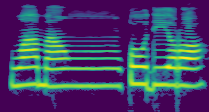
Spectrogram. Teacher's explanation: کیونکہ قاف حروف التفخیم میں سے ہے اور غنہ اپنے اگلے والے حرف کا حکم لیتا ہے تفخیم میں اور ترقیق میں، تو ہمیں یہ غنہ کو بھی بھاری آواز میں ادا کرنا ہے. وَمَن قُدِرَ.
